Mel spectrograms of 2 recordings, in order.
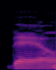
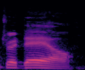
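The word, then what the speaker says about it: Stradale: Would you like to Would you like to Stratdale? No, there's no there's no T. It's Stra Straddale.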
